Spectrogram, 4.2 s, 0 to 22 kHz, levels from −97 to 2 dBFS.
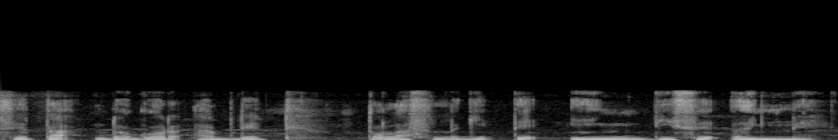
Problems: background sounds at intervals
